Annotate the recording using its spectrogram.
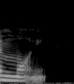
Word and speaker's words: money: Y lo que hay que hacer es que el, la pronunciación de la EI ese diptongo EI, EY, pues se mezcla y se convierte en una I. ¿Ves? Money, money, money.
